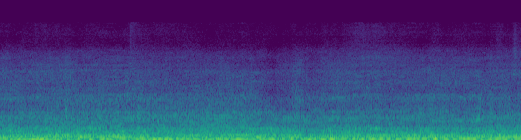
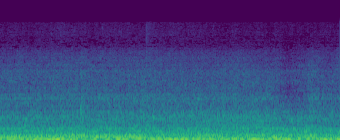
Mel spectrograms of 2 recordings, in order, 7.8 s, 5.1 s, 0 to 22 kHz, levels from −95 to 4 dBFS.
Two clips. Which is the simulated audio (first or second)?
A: first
